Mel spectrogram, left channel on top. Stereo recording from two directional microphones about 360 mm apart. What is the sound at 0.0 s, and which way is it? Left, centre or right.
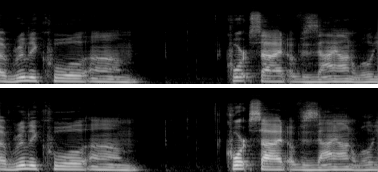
Speech, centre.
